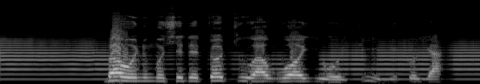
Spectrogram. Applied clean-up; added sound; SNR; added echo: neural mask model RNNoise.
